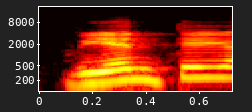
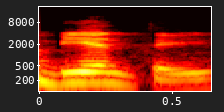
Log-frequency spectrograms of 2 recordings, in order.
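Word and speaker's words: veinte: Viente or Biente is pronunciation.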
